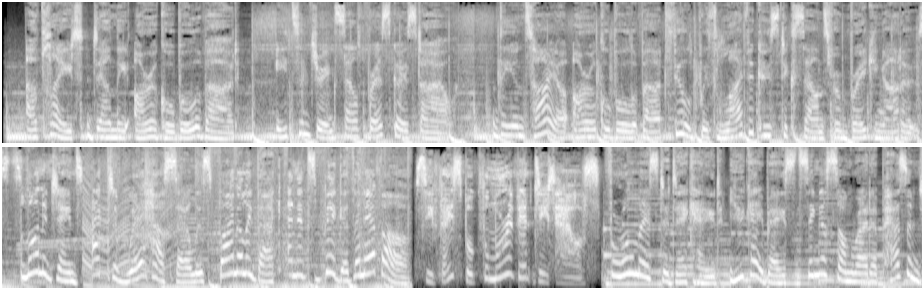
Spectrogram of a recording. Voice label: AU MidAtlantic English Commercial, Australian English Female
